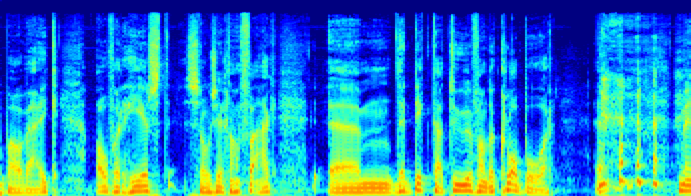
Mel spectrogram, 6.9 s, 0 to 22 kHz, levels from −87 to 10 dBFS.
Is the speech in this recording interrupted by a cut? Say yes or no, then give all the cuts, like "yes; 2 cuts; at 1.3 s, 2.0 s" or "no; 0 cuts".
yes; 1 cut; at 2.2 s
